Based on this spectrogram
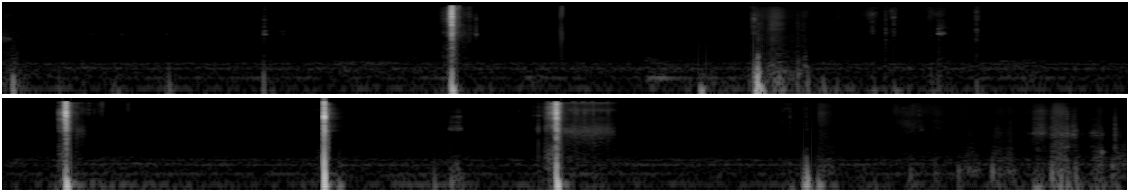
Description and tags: A Lighter being Lit
Light, Fire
